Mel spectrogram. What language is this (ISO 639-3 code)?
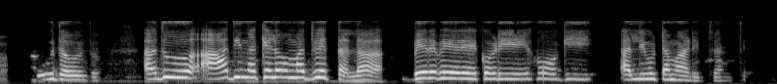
kan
